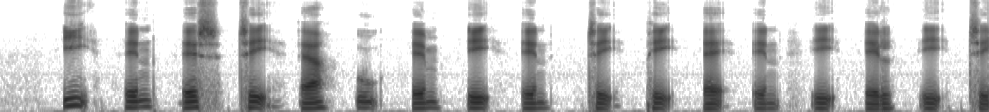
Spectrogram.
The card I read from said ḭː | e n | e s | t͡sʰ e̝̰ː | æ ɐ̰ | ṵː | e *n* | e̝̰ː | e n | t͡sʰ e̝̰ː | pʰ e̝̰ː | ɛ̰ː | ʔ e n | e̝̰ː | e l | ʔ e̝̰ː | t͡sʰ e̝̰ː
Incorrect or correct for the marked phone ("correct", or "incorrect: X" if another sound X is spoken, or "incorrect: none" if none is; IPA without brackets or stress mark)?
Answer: incorrect: m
